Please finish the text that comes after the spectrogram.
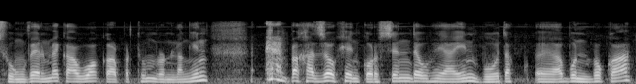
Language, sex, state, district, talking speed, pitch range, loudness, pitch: Mizo, male, Mizoram, Aizawl, 205 wpm, 125-150 Hz, -15 LUFS, 140 Hz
